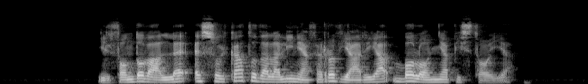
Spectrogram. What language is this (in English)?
Italian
